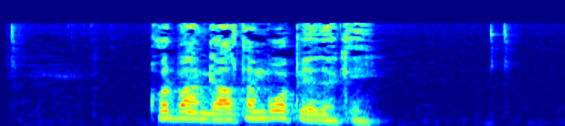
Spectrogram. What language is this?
Central Kurdish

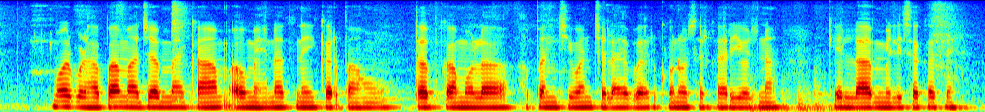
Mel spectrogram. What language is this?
Chhattisgarhi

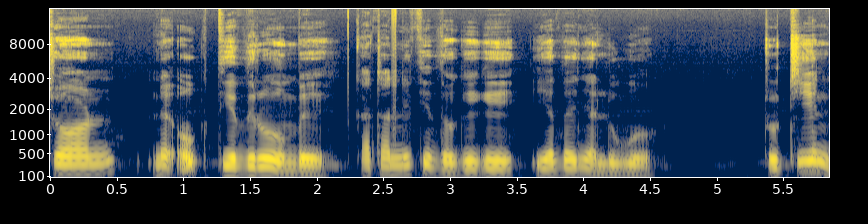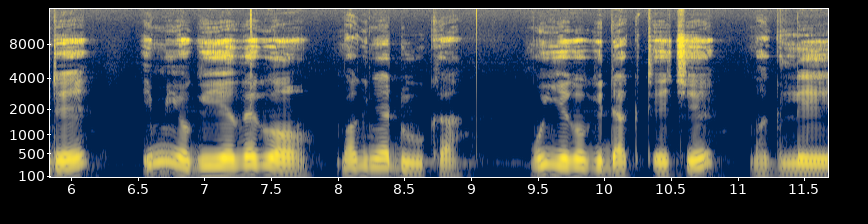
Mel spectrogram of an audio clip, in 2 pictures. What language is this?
Luo (Kenya and Tanzania)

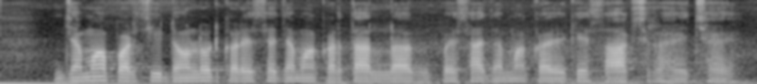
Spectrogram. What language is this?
Maithili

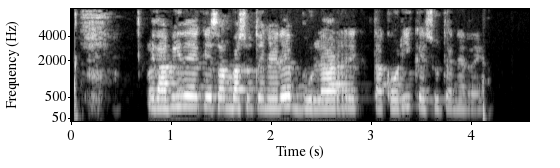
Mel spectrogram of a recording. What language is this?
Basque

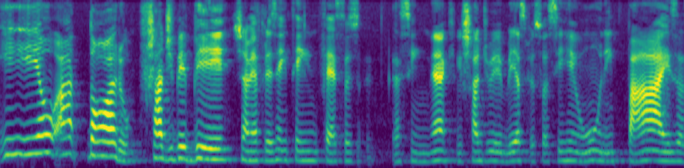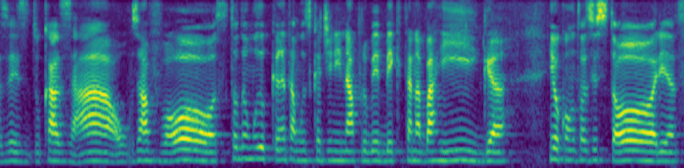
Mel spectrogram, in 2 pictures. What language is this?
Portuguese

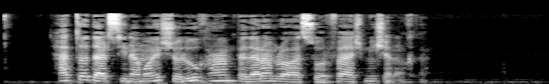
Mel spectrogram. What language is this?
Persian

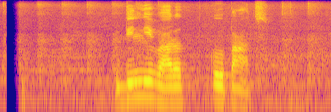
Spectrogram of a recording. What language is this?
Nepali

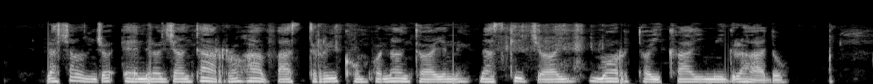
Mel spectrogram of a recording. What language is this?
Esperanto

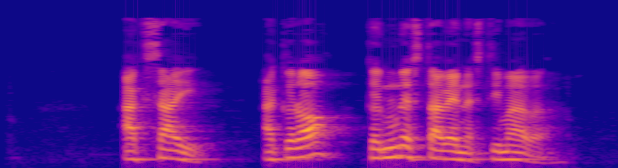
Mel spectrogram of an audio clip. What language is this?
Occitan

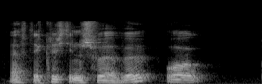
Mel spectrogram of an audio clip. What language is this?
Icelandic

